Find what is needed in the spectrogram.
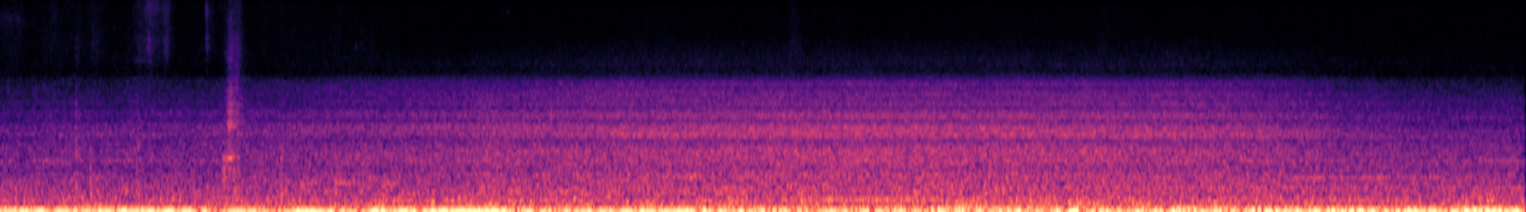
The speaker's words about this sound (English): Some train noises and such. It's quite tame out here today.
